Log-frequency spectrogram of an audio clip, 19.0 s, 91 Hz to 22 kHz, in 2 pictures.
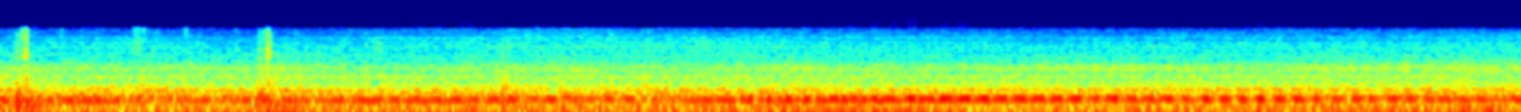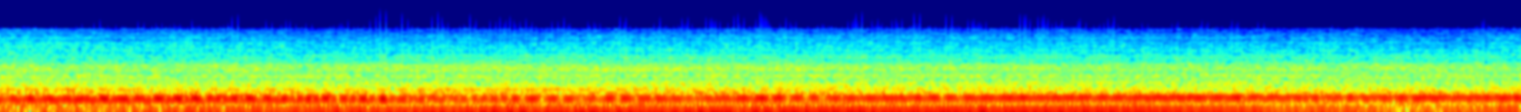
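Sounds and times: car engine and tyres droning: 0.0s - 19.0s.

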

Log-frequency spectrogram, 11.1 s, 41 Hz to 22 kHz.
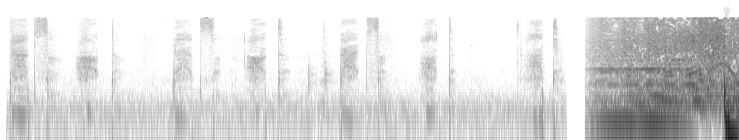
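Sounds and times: woman whispering: 0.1s - 7.0s, 7.7s - 8.5s.

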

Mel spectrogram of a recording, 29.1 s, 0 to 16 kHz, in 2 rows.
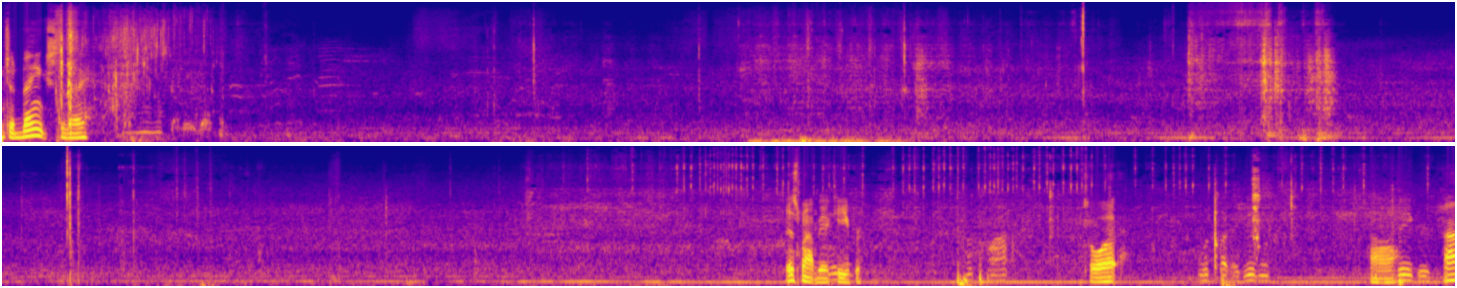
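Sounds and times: steady low hum: 19.6s - 29.0s
spinning reel clicking: 19.8s - 29.0s.

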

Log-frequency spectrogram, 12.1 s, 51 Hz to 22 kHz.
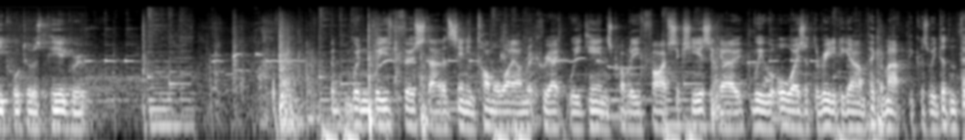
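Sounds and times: background music: 0.0s - 12.0s
basketball thudding: 3.4s - 6.6s.

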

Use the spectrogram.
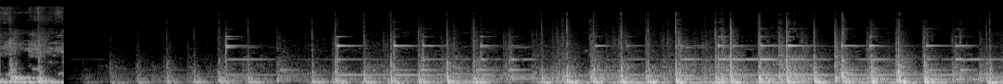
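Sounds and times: barrel drum beating: 0.0s - 10.0s.

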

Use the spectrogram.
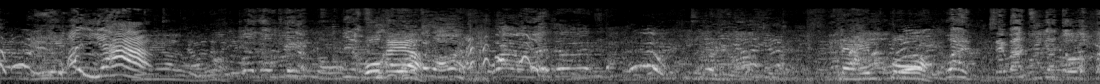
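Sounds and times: young people shouting and chattering: 0.0s - 11.0s.

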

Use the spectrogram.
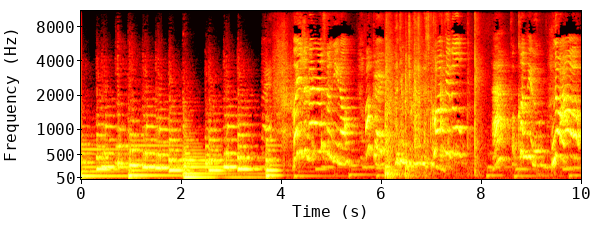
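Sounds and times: plucked and bowed strings music: 0.0s - 7.0s
children's voices: 3.6s - 10.0s.

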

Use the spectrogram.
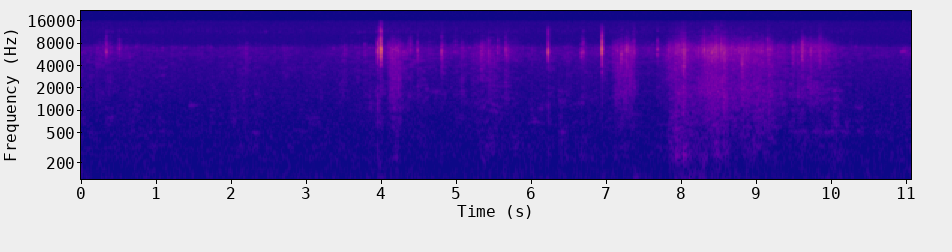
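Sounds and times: plastic poncho rustling: 3.7s - 6.0s, 7.0s - 10.3s.

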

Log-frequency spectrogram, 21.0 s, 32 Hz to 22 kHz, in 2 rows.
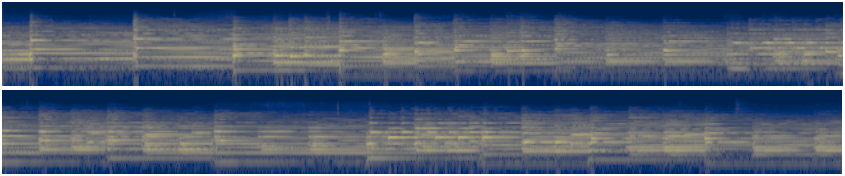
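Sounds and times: solo piano waltz: 0.0s - 21.0s.

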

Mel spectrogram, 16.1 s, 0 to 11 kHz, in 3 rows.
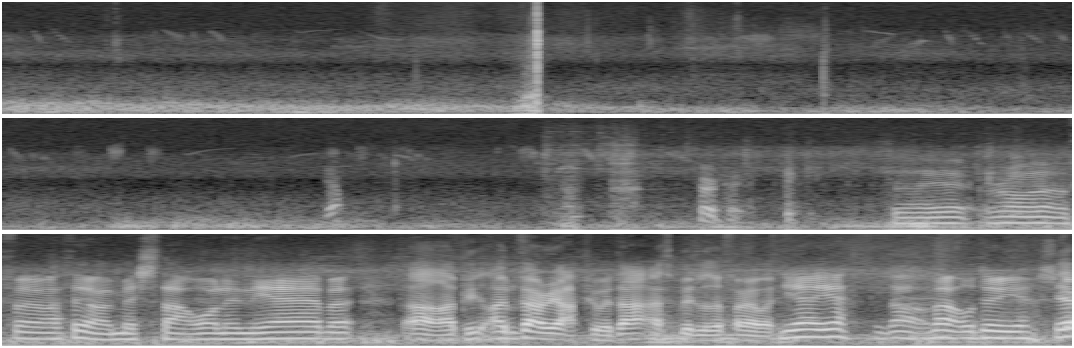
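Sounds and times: wind rumble on microphone: 0.0s - 16.0s
golf club striking ball: 2.6s - 2.8s.

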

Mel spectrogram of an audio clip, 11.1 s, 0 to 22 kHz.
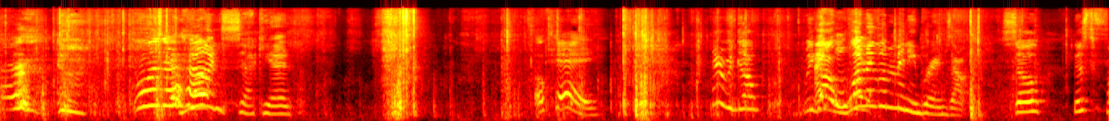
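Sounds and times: wrapper rustling: 0.0s - 9.6s.

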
